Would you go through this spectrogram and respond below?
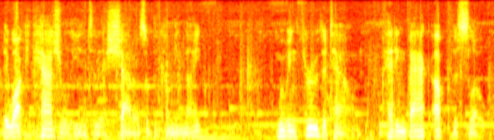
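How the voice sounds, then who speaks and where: A man's voice: low-pitched, measured pace. A man narrating a scripted dramatic story as an audiobook narrator. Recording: music under the voice.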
